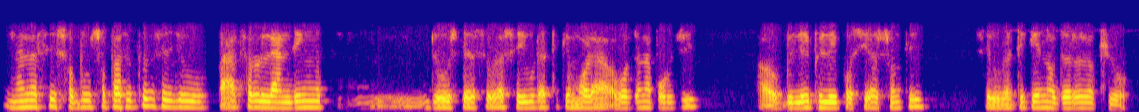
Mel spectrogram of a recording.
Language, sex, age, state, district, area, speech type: Odia, male, 60+, Odisha, Jajpur, rural, conversation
